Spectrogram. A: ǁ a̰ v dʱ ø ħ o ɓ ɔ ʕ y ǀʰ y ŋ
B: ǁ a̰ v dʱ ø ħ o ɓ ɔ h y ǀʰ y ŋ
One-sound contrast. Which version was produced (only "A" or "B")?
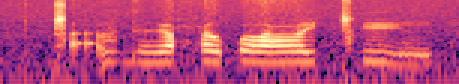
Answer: A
